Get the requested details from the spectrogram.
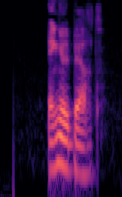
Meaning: a male given name
- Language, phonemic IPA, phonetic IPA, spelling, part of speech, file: German, /ˈɛŋl.bɛrt/, [ˈɛŋl̩.bɛɐ̯t], Engelbert, proper noun, De-Engelbert.ogg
